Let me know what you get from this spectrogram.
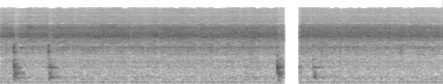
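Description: Frozen peas, onion and chilli sizzling in hot oil in a non-stick frying pan, a steady hiss with a few faint clicks. The sound drops out for a split second about three seconds in.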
